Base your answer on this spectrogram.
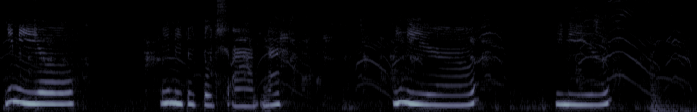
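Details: On a farm, a mother cat moves her young kittens to safety; four long, steady, harmonic meows, each around a second, spaced a few seconds apart, with brief speech between them.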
